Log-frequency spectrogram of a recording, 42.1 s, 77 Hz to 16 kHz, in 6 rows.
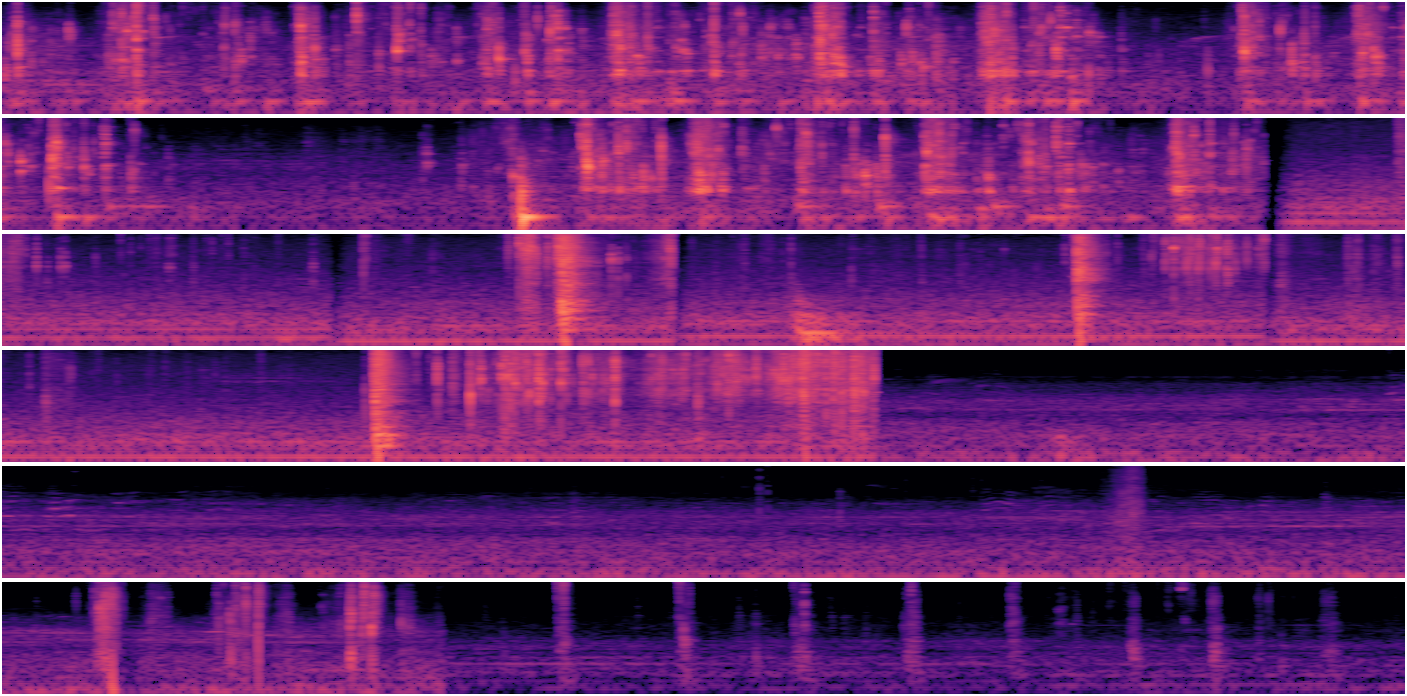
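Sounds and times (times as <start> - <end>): slime squeezed by hand: 22.9 - 25.4.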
